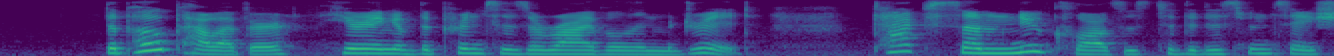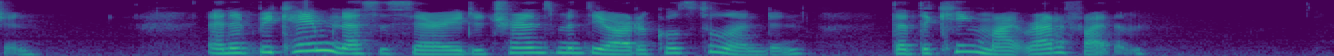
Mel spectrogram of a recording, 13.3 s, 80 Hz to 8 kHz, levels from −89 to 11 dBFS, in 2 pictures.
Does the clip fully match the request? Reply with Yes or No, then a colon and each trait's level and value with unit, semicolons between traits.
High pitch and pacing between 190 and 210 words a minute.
No: high, 225 Hz; average, 150 wpm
